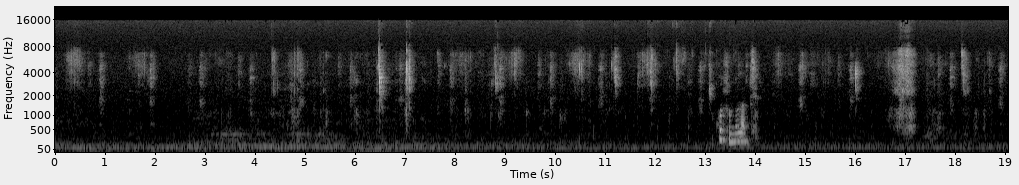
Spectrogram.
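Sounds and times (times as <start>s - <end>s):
chewing and mouth smacks: 3.4s - 13.2s, 17.0s - 19.0s.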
